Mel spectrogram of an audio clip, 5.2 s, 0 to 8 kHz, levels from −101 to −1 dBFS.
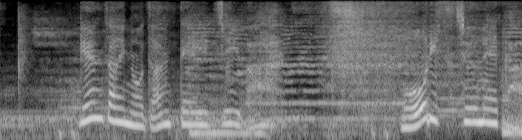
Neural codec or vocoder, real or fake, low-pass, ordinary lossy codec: codec, 16 kHz, 8 kbps, FreqCodec, smaller model; fake; none; none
